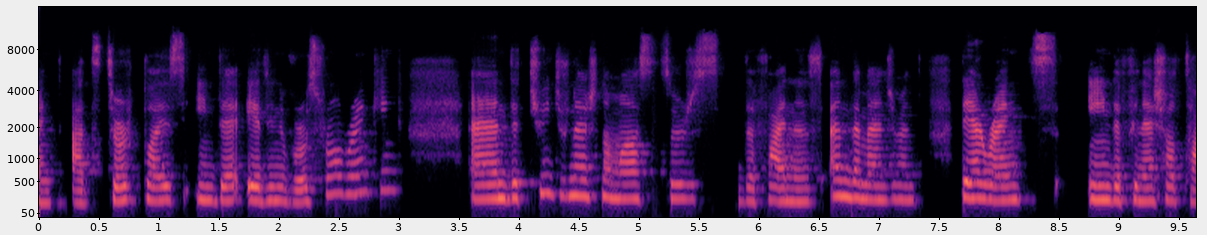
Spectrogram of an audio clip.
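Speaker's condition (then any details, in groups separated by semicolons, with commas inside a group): No condition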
